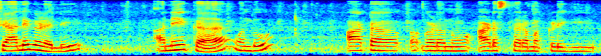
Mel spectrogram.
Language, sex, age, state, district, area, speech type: Kannada, female, 60+, Karnataka, Bidar, urban, spontaneous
